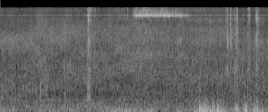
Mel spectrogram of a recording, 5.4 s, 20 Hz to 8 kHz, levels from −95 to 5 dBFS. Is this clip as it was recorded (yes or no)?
no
